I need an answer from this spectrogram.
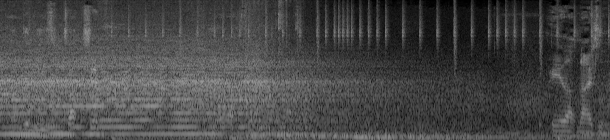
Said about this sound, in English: Hear that nice little low rumble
